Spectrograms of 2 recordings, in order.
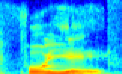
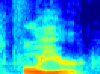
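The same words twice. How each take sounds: First: Foyer is said in the speaker's own non-American way. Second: Foyer is said in the American way. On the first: The speaker calls it right. "we pronounce in closer to what I think are the original" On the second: The speaker calls it wrong. "it's foyer in the States"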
